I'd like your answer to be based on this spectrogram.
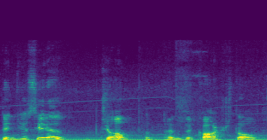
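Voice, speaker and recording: Male game streamer, highly animated and forceful, crude banter as a roleplay paramedic, sirens and noise behind. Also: moderate pace. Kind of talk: casual in-game roleplay chat.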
